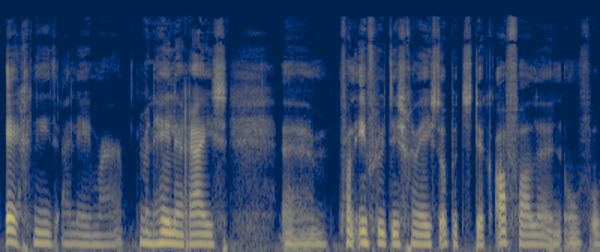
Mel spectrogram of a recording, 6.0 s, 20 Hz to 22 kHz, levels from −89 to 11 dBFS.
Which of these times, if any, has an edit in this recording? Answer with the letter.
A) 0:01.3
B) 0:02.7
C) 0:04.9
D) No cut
A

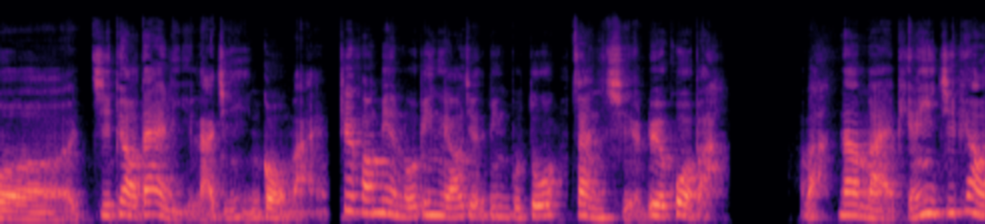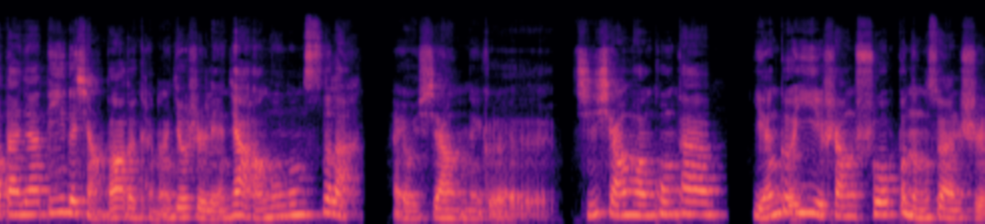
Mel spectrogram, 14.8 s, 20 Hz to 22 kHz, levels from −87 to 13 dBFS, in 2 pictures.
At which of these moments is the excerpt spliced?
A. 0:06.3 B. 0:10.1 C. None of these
B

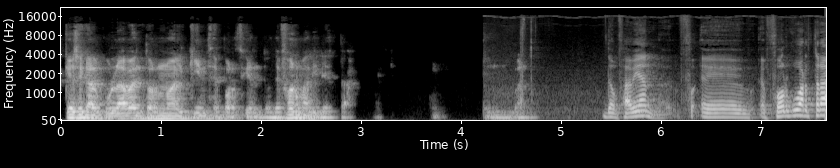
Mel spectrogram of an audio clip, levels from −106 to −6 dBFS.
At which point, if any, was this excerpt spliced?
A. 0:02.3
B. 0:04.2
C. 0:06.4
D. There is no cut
B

